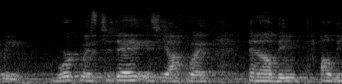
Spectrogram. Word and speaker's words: Yahweh: their God and that we don't know for sure how it was pronounced but the standard pronunciation that we work with today is Yahweh and I'll be I'll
